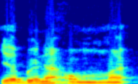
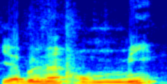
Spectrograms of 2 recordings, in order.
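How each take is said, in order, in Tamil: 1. இறுதி உயிர் 'a' ஒலியாகும். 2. இறுதி உயிர் 'i' ஒலியாகும். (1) "ஃபத்ஹிஹா" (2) "கஸ்ரில் மீமி"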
